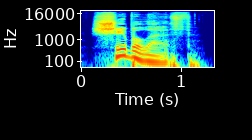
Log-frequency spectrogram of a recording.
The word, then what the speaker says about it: shibboleth: as we all know shibboleth and he said siboleth for he could not frame to pronounce it right okay so I'm gonna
